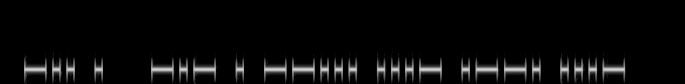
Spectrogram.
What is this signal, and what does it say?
Morse code, heard as a keyed tone, about 17 wpm, 700 Hz. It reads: DE KE7VPV
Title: USA Callsign DE Callsign - 6 Characters - 17wpm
